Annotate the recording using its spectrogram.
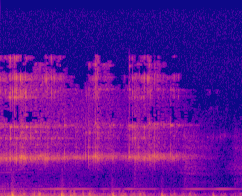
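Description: Footsteps on a hard floor, a quick uneven run of soft knocks that grows fainter as the walker moves away.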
